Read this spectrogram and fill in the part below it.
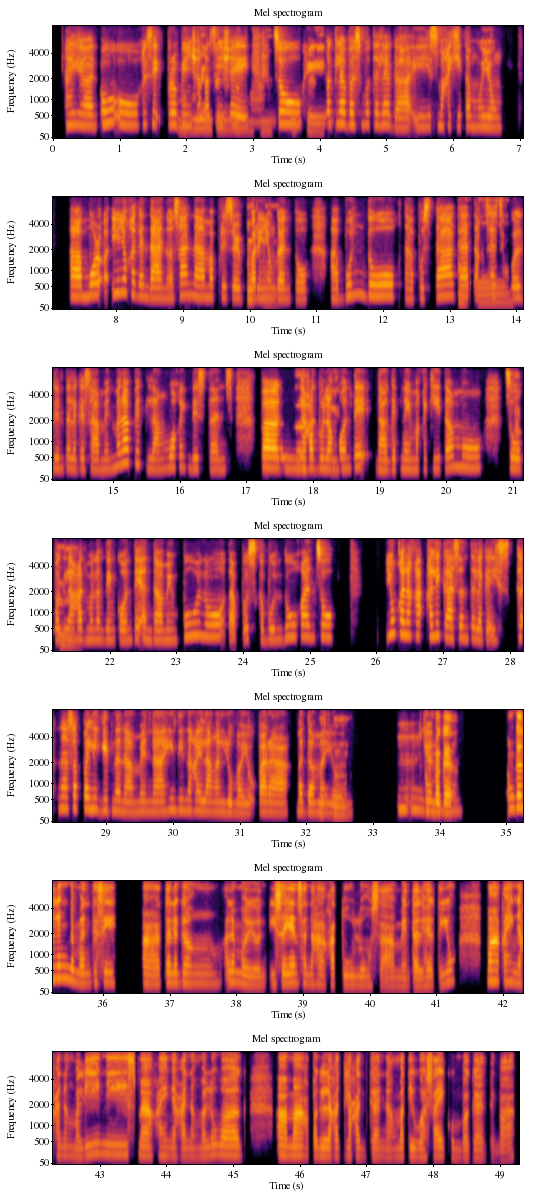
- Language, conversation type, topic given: Filipino, podcast, Anong libangan ang pinaka-nakakatulong sa kalusugan ng isip mo?
- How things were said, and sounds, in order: tapping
